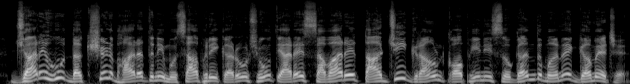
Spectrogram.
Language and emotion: Gujarati, happy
